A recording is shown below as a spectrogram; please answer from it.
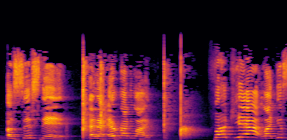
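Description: A woman's animated voice over a hip-hop beat with repeated downward-sliding bass notes, with a few sharp hand claps around the middle.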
